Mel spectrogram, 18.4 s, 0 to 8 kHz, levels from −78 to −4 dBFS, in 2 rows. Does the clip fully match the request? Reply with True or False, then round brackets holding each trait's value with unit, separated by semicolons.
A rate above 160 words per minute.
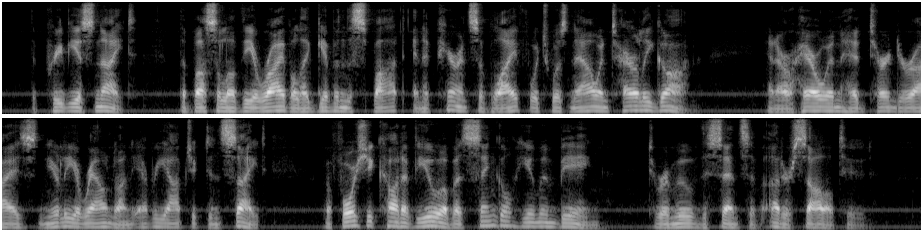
True (170 wpm)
